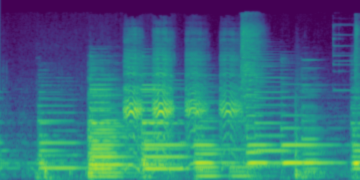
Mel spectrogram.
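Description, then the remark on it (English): A duck whistle quacks in a rapid, buzzy series of nasal honks, loud, with several bursts running together and no voices over it. “I'll be on duck whistle.”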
